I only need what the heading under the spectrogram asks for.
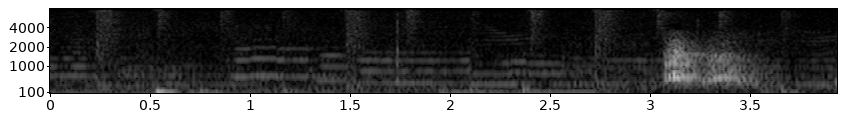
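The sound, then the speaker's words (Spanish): A dog barks in two short bursts, the first brief and low, the second louder and longer, over a faint steady tonal hum. “Sonó el perro primero.”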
